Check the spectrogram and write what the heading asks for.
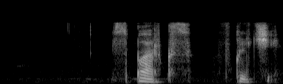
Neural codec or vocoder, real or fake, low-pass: none; real; 7.2 kHz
